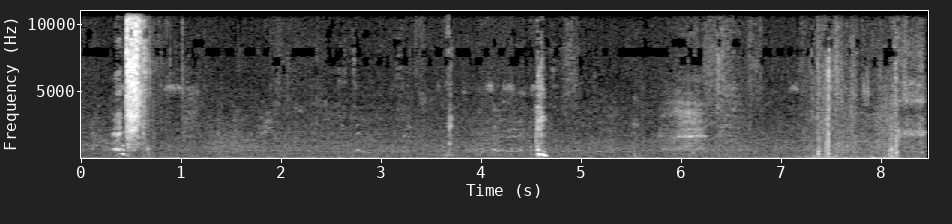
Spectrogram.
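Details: A woman whose face looks red, possibly from wearing too much, sneezes on a man: one sharp sneeze burst, then quiet room sound with a few soft noises.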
